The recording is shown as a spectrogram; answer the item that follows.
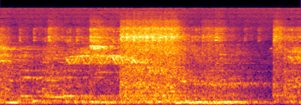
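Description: Jazz-fusion band playing loudly in a live concert, with a wavering sustained lead note over a heavy low end.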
